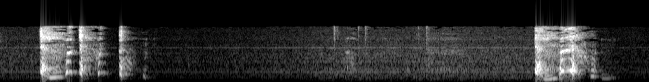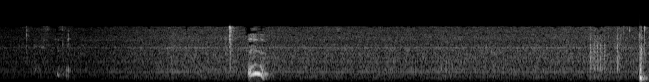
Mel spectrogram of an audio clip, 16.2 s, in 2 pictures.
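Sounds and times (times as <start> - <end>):
person coughing after swallowing water wrong: 0.5 - 1.8, 6.7 - 7.7, 11.2 - 11.6.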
